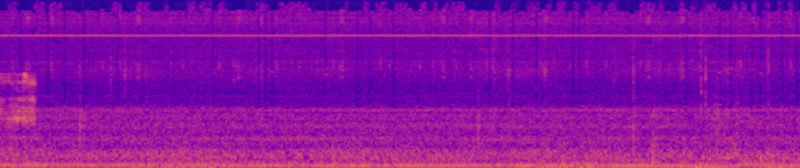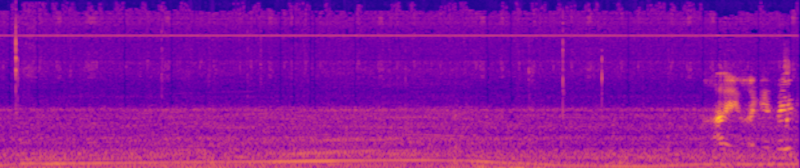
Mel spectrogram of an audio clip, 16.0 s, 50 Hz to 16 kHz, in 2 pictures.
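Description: BMW M240i's turbocharged inline-six heard from inside the cabin, running at steady revs, then rising in pitch about halfway through. It holds there, drops back shortly after two-thirds of the way and picks up again near the end.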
